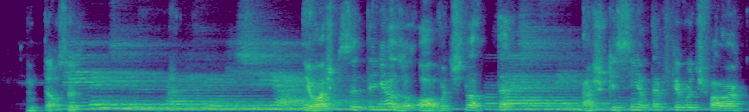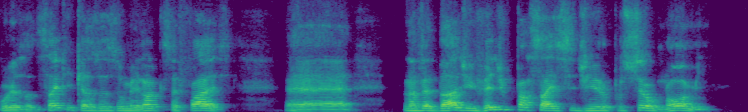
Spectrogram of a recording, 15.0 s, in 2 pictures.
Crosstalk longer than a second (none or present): none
